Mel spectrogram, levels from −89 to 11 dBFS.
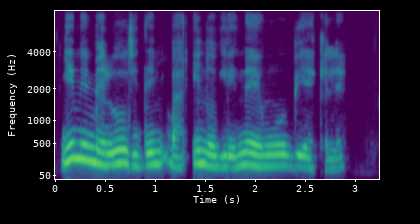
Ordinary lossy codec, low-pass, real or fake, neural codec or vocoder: none; none; fake; codec, 16 kHz, 4 kbps, X-Codec, HuBERT features, trained on general audio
